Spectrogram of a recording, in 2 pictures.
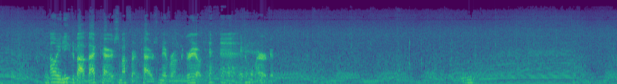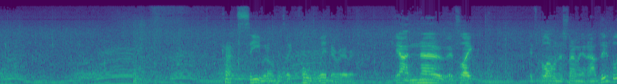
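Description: Water splashes and sprays against a moving truck.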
